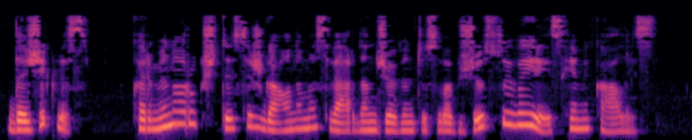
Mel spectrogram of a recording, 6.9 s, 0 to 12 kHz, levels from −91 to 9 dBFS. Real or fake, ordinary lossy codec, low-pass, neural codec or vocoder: real; MP3, 32 kbps; 10.8 kHz; none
